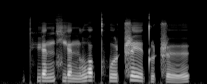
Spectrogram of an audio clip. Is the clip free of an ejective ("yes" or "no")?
yes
